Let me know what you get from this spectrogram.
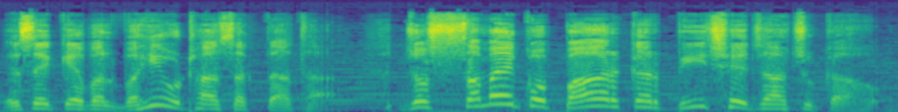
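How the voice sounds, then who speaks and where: A man as a high-pitched cunning sorcerer. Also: sing-song, a little slow, breathy edge, faint music behind, heavily acted. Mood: smug, explaining. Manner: theatrical, commanding. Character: cunning, menacing male sorcerer with magic powers. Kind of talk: dramatic Hindi cartoon story acting.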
